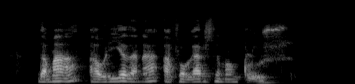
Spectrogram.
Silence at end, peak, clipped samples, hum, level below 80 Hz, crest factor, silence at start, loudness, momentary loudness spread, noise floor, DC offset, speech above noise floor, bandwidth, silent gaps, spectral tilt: 0.7 s; -10 dBFS; under 0.1%; none; -70 dBFS; 22 dB; 0.4 s; -31 LUFS; 12 LU; -80 dBFS; under 0.1%; 50 dB; 9.8 kHz; none; -5.5 dB/octave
